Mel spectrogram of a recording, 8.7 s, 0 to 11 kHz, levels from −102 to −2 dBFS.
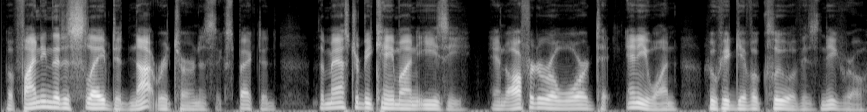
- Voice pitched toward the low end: Yes, low, 105 Hz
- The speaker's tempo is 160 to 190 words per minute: No, average, 200 wpm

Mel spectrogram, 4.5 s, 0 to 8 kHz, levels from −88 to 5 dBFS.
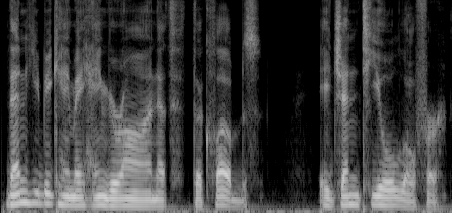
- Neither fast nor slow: Yes, average, 160 wpm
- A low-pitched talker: Yes, low, 105 Hz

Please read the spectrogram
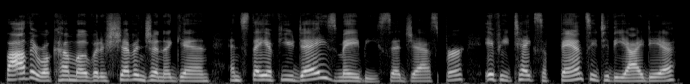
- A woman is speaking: Yes, female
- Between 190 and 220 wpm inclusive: Yes, average, 200 wpm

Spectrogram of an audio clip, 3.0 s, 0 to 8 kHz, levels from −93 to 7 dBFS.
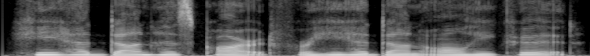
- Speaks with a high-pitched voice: Yes, high, 215 Hz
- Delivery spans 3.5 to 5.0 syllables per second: Yes, 4.4 syllables/s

